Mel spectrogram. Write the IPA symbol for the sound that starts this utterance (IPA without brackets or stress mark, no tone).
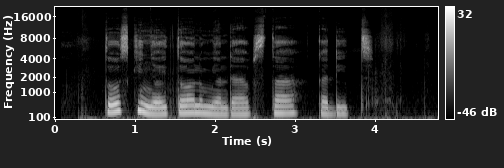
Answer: t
